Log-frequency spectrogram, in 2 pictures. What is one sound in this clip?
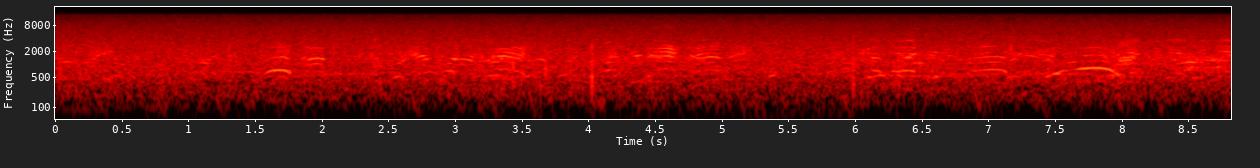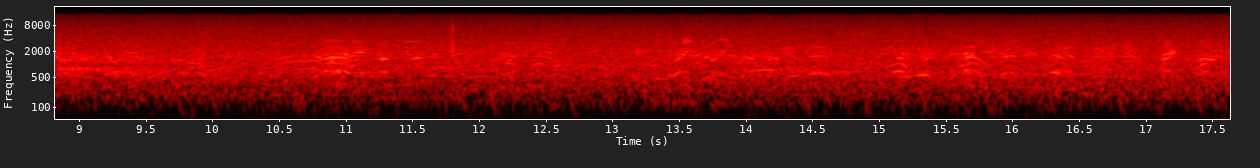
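Young men shout to each other in the distance across an open field.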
